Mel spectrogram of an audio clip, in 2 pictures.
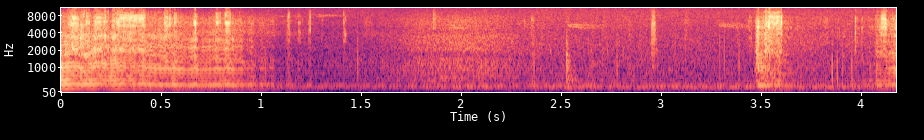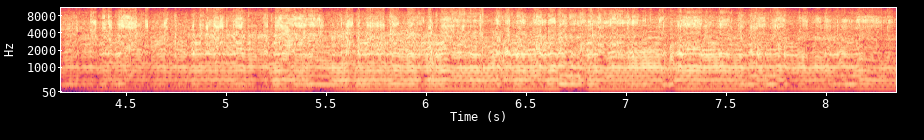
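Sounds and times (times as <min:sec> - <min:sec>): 
wasps buzzing: 0:00.0 - 0:01.3, 0:03.3 - 0:08.3.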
